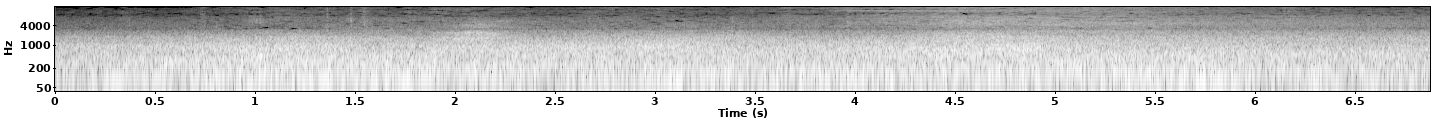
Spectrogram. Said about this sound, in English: Cars are so loud. Why are they so loud? It shouldn't be allowed.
